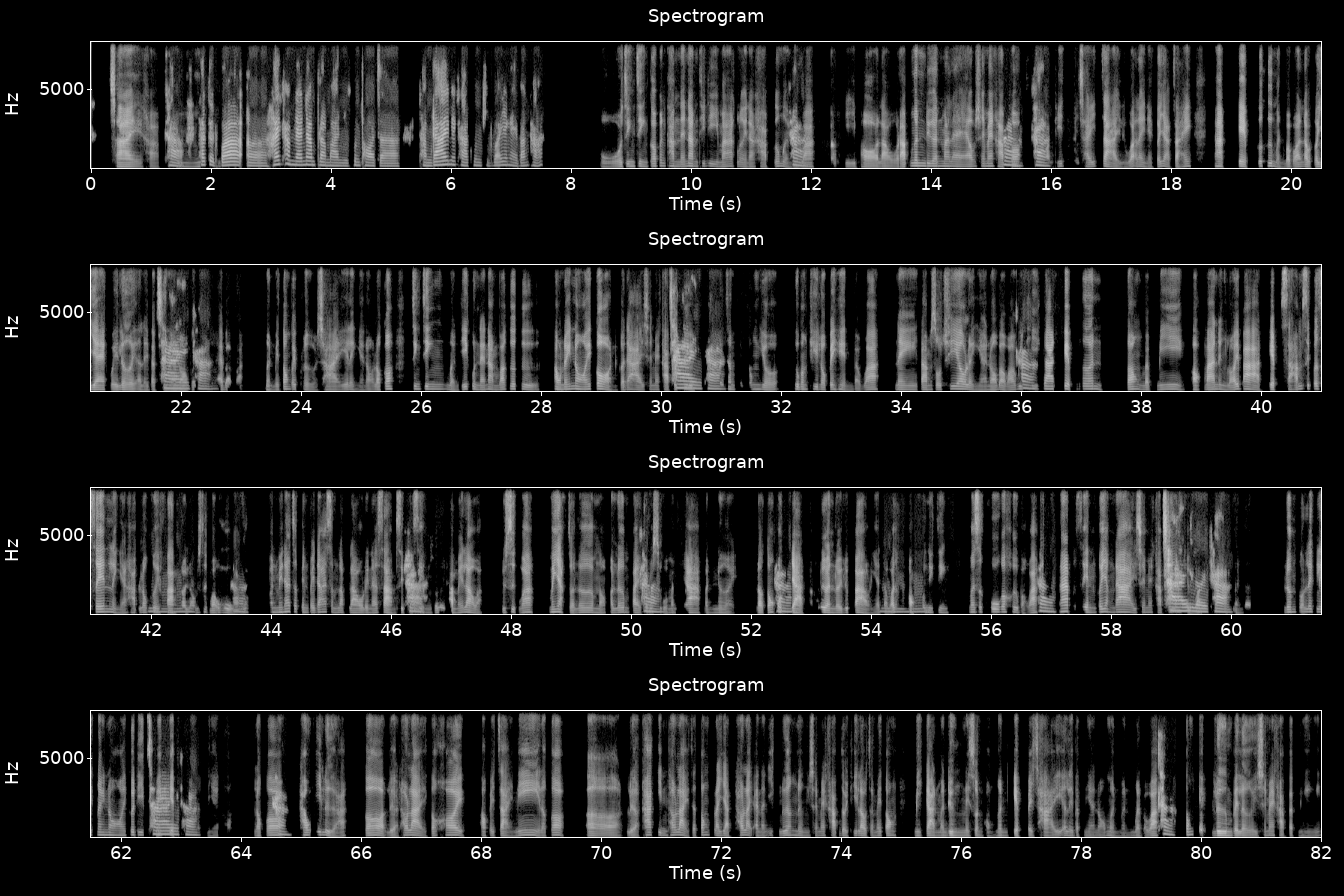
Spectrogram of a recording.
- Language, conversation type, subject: Thai, advice, ฉันควรจัดการหนี้และค่าใช้จ่ายฉุกเฉินอย่างไรเมื่อรายได้ไม่พอ?
- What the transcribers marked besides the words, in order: unintelligible speech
